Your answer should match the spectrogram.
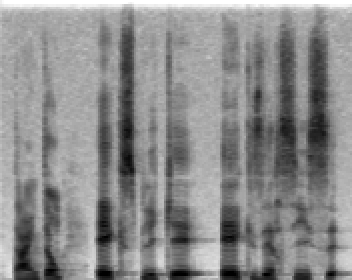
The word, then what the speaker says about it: exercice: Então, todas as vezes que você vê o X em francês, é sempre som de xi, tá? Então, expliquer, exercice, examen, texte, tá?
